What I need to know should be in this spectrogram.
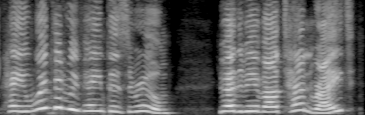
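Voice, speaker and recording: A woman's voice: very high-pitched, sing-song, normal speed. An actress playing an anxious, guilt-ridden mother of a college-age daughter in a staged play reading, pleading and insistent. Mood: nostalgic.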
